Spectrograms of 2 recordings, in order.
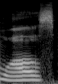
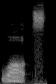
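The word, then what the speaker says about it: Walz: everyone still loves Tim Walls and it's pronounced walls like multiple walls not like Walts the dance sure hot tip hot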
